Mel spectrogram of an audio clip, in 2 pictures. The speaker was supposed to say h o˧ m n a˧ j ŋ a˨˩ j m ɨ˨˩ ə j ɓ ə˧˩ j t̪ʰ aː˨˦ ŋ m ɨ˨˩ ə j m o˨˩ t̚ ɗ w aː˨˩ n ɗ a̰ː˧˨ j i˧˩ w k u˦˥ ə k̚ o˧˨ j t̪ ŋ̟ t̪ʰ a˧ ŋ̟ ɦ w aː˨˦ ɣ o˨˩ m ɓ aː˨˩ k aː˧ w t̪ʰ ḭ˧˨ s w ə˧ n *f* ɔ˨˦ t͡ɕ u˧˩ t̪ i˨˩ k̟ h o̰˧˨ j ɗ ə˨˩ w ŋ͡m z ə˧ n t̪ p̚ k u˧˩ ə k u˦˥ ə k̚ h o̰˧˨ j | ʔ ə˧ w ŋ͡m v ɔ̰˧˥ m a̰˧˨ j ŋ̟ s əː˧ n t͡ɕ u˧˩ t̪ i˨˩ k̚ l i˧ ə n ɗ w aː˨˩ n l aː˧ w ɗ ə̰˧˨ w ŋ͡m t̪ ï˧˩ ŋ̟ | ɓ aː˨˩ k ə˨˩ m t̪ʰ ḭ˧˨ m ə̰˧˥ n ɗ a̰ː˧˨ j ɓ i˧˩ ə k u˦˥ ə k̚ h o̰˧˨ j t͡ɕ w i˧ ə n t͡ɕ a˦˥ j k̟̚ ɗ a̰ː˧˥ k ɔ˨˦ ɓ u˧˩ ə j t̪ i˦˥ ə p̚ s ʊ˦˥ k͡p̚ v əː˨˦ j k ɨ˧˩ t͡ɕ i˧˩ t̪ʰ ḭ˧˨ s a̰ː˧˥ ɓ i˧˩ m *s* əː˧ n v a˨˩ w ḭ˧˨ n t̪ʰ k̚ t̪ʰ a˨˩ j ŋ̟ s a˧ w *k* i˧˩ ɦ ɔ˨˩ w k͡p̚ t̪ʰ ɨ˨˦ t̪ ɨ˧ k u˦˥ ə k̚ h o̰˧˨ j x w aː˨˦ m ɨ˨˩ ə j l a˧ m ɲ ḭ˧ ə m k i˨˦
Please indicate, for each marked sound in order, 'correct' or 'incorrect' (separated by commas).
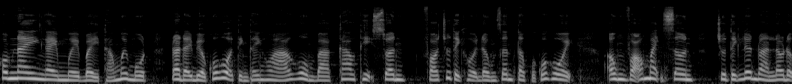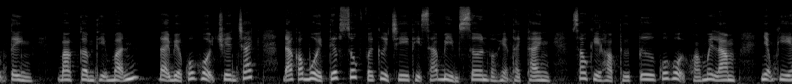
correct, correct, correct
